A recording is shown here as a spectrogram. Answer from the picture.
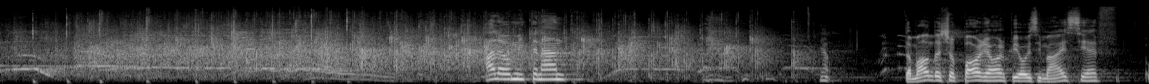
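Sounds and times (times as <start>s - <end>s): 
audience applause: 0.0s - 8.2s
speech: 4.8s - 5.8s, 9.0s - 11.4s.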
